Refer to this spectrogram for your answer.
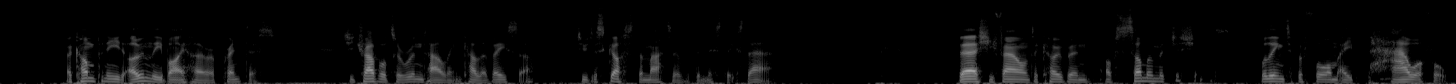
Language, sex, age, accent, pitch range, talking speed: English, male, 20-39, British, 95-120 Hz, 130 wpm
